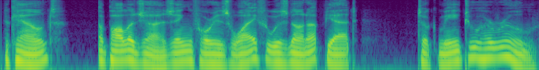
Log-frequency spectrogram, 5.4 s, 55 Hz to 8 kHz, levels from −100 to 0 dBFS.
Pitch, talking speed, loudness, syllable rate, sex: 100 Hz, 180 wpm, -18 LUFS, 4.5 syllables/s, male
